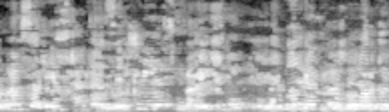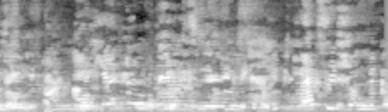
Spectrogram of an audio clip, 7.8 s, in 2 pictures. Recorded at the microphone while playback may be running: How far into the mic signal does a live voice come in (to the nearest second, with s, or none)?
3 s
